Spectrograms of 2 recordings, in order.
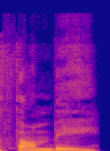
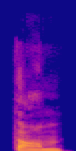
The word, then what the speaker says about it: thumb: The letter B is silent in words like comb, thumb, and climb. Many learners mistakenly pronounce the B at the end, saying comb B or thumb B. But the correct pronunciation is comb, thumb, and claim, no B sound.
